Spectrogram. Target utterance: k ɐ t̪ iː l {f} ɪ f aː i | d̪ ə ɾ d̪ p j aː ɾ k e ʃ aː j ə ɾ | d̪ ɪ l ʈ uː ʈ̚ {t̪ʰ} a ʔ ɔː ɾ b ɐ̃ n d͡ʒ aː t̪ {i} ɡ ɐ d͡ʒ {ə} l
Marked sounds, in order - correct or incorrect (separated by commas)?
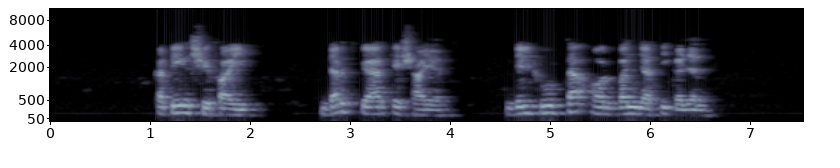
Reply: incorrect, incorrect, correct, correct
